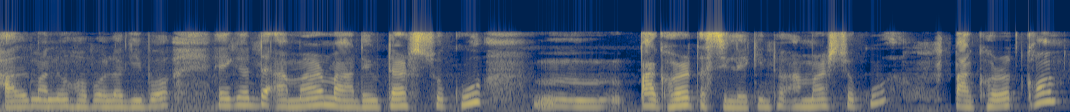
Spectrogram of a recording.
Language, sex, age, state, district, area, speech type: Assamese, female, 30-45, Assam, Udalguri, rural, spontaneous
